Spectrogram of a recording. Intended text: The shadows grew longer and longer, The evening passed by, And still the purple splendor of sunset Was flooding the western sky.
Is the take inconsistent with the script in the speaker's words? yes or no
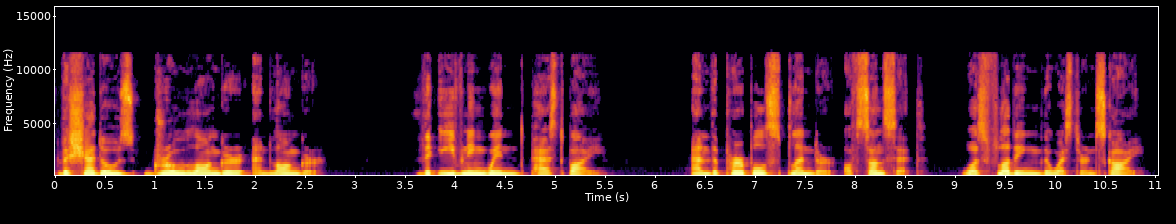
yes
